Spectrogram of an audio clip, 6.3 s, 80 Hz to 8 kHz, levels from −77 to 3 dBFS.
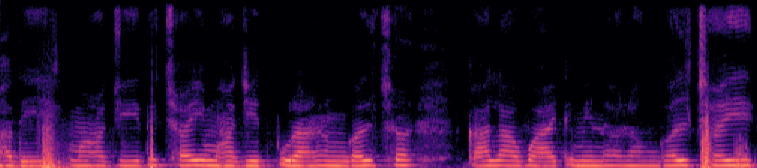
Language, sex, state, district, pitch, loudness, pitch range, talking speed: Maithili, female, Bihar, Samastipur, 225 Hz, -22 LUFS, 220-230 Hz, 135 wpm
